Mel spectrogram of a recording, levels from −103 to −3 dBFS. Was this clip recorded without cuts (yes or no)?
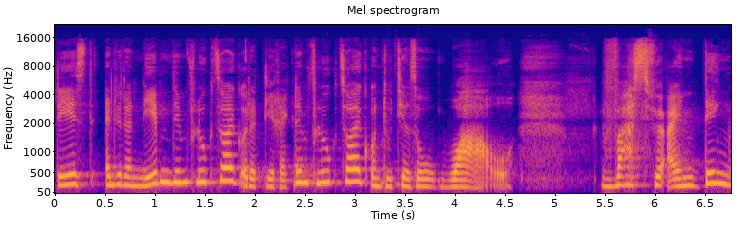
no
